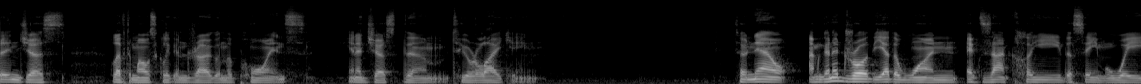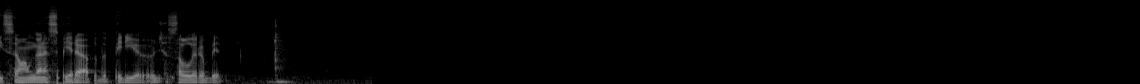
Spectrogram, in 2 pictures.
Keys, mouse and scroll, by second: 6.8 click, 7.8 scroll down 1, 8.6-9.2 scroll up 1, 10.0 scroll down 1, 10.0 scroll up 1, 11.3 scroll up 1, 14.7 scroll up 1, 17.0 scroll down 1, 17.3 scroll up 1, 18.0 scroll down 1, 18.0 scroll up 1, 18.9 click, 20.0 scroll down 1, 20.0 scroll up 1, 21.9 scroll down 1, 22.3 scroll up 1.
